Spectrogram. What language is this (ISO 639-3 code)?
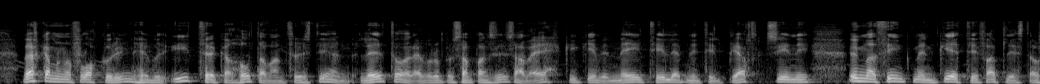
isl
